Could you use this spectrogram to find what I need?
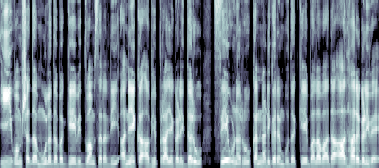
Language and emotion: Kannada, neutral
